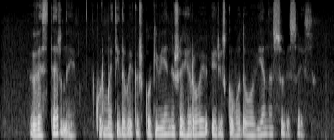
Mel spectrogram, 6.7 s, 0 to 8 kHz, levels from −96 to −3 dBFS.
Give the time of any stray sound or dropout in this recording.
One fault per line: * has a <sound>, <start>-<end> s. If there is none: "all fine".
all fine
